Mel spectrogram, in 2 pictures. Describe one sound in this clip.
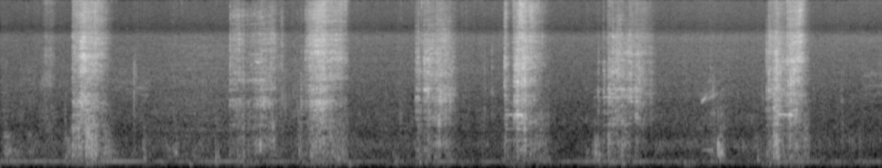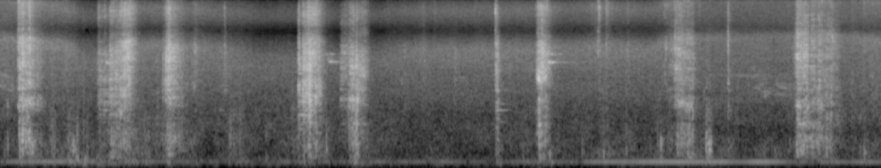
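Shovels scrape and scoop into a pile of soil, again and again.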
